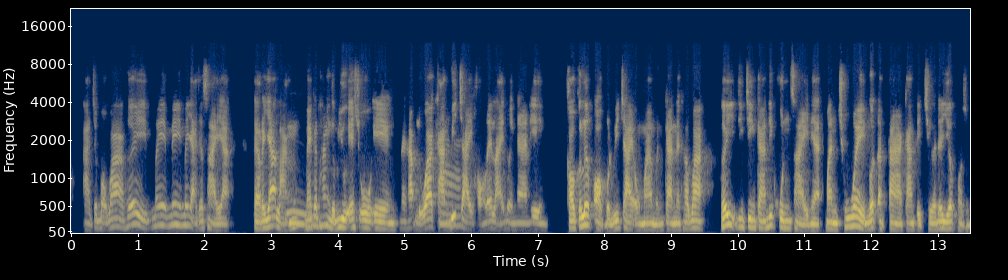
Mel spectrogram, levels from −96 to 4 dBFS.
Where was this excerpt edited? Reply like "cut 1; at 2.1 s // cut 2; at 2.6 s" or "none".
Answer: cut 1; at 11.3 s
